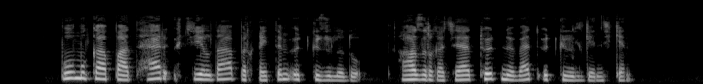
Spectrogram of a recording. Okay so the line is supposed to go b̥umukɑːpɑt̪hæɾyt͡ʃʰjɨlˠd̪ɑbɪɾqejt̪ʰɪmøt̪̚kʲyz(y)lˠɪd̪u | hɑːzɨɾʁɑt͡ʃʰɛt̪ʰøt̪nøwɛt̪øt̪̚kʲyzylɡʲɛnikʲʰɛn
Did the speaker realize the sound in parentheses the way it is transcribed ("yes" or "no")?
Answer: yes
